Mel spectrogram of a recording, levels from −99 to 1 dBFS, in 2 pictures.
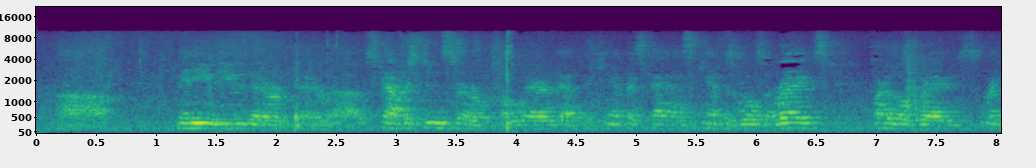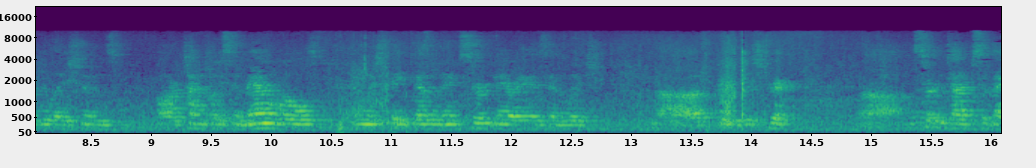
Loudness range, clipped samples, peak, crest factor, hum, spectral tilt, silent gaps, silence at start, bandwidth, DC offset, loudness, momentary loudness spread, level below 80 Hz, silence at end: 5 LU; under 0.1%; -4 dBFS; 20 dB; none; -6 dB/octave; none; 0 s; 10.5 kHz; under 0.1%; -24 LUFS; 12 LU; -56 dBFS; 0 s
